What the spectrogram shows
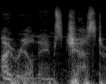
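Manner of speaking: hushed, soft whisper, barely audible. Voicing a costumed character who leans in to a player: quiet whisper. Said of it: "quietly whispers, he goes".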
